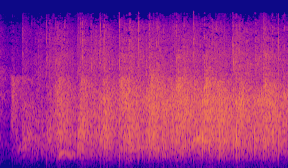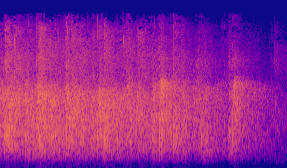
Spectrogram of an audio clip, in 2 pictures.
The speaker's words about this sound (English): Can we appreciate our pastors with a better hand clap? Are you clapping or you are scratching hands? Can we do better than that? Can we clap better?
